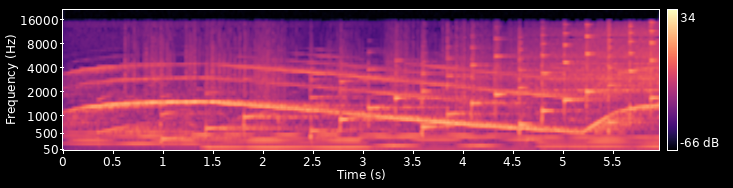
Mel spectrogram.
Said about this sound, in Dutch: Ik hoor sirenes, ze komen er weer aan. Denk dit is menens, agenten in de zaak.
